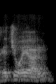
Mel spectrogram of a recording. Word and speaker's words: Hoare: Sir Samuel Hoare how you are going to pronounce HOARE Sir Samuel Hoare Secretary of State thile India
